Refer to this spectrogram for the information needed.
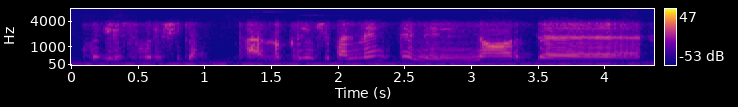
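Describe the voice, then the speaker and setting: A man's voice: on the high side, a little slow, vocal fry, phone-quality sound. A man answering interview questions on the radio as a theatre director and actor, heard as if over a telephone.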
